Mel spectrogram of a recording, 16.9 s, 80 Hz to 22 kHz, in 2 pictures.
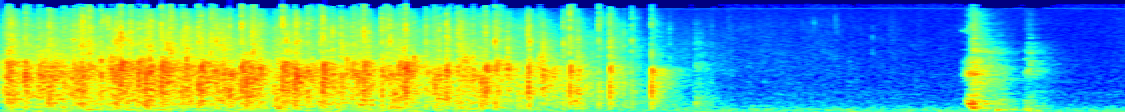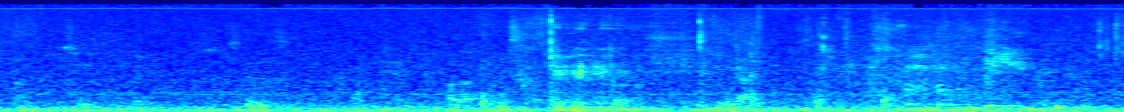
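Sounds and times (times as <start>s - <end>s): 
audience applause for a student recognition: 0.0s - 5.5s.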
